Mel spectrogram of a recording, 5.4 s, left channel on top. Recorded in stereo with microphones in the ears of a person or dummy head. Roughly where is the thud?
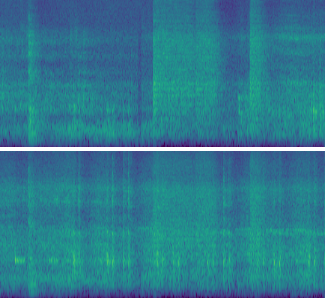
Right.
